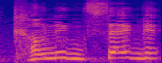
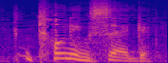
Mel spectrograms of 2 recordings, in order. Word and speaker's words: Koenigsegg: the world including some Swedish thing called the Koenigsegg I think that's how you say it koe n IG s e-g Koenigsegg he had one that was one of only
